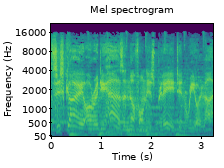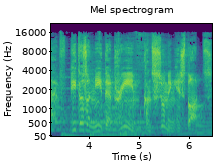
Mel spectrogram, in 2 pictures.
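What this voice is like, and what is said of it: Bad put-on French accent. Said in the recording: “a bad French accent”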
